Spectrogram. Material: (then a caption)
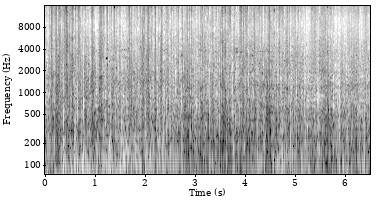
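Plastic film. A strip of large, hollow, air-filled clear polyethylene air-pillow packaging printed "Sealed Air" is crumpled and crinkled by hands in fingerless gloves, the fingertips squeezing the film. It makes a continuous, dense stream of bright, crackling plastic crinkles with quick snaps layered over a low rustle, holding a steady level throughout.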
